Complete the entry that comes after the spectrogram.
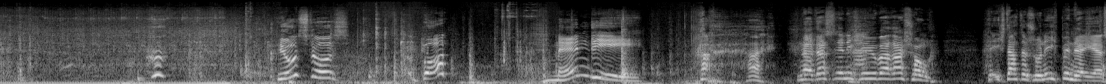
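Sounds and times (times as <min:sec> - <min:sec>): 
MG sports car engine rumbling: 0:00.0 - 0:08.5
faint noise: 0:00.0 - 0:11.0
speech: 0:01.4 - 0:02.0, 0:02.8 - 0:04.6, 0:05.5 - 0:11.0.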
